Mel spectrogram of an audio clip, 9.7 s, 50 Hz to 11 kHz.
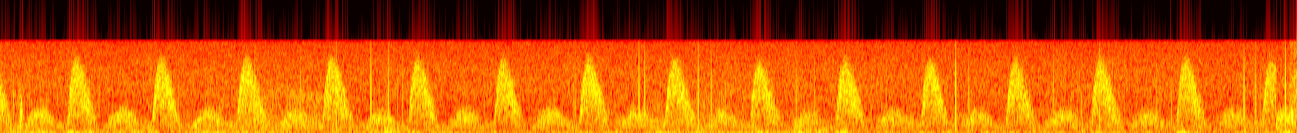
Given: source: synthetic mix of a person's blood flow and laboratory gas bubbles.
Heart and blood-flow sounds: Doppler ultrasound of blood flow; subclavian vein
9.66-9.73 s: bubbles
From the record:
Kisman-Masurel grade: 213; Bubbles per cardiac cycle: several, 3 to 8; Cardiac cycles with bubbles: 1 to 10%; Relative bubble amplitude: loud (0.450 to 0.775); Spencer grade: 1 (occasional bubble signal discernible with the cardiac motion signal, with majority of cardiac periods free of bubbles); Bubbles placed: anywhere in the cardiac cycle

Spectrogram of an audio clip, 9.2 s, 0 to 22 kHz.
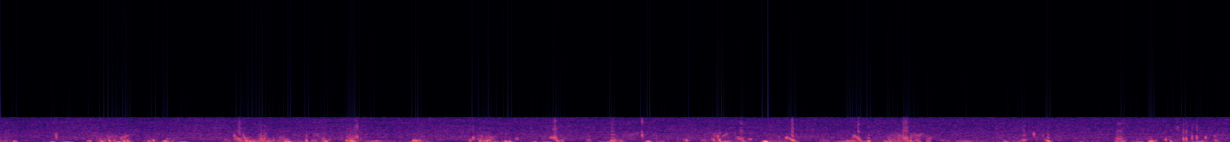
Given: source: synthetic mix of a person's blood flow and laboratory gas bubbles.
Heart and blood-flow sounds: Doppler ultrasound of blood flow; precordium
0.00-0.15 s: bubbles
0.40-0.46 s: bubbles
0.65-1.01 s: bubbles
1.07-1.20 s: bubbles
1.23-1.32 s: bubbles
1.74-2.21 s: bubbles
2.27-2.52 s: bubbles
2.56-2.72 s: bubbles
3.07-3.20 s: bubbles
3.50-3.90 s: bubbles
4.11-4.24 s: bubbles
4.40-4.45 s: bubbles
4.55-4.85 s: bubbles
5.12-5.19 s: bubbles
5.31-5.46 s: bubbles
5.51-5.65 s: bubbles
5.82-6.00 s: bubbles
6.38-6.56 s: bubbles
6.63-7.01 s: bubbles
7.63-7.79 s: bubbles
7.81-7.92 s: bubbles
8.35-8.45 s: bubbles
8.59-9.17 s: bubbles
From the record:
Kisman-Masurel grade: 232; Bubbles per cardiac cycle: several, 3 to 8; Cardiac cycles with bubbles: 50 to 99%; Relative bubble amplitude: moderate (0.250 to 0.450); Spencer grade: 3 (all of the cardiac periods contain showers or single bubble signals, but not dominating or overriding the cardiac motion signals); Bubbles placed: anywhere in the cardiac cycle

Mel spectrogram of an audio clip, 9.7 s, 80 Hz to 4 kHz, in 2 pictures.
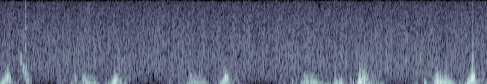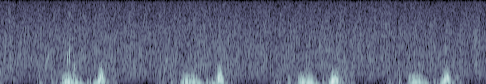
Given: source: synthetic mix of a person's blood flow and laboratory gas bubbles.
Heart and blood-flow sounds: Doppler ultrasound of blood flow; precordium
0.18-0.32 s: bubbles
0.74-0.78 s: bubbles
5.52-5.65 s: bubbles
From the record:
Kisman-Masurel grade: 121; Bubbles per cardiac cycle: 1 to 2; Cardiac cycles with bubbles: 10 to 50%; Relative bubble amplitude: barely perceptible (0.100 to 0.250); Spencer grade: 2 (many but less than half of the cardiac periods contain bubble signals, singularly or in groups); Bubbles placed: only in the low amplitude regions of the cardiac cycle

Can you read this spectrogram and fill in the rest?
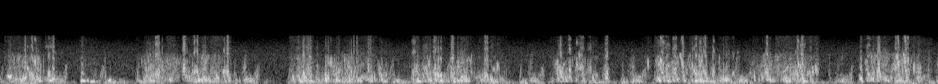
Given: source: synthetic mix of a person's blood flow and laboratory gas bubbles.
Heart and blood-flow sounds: Doppler ultrasound of blood flow; precordium
0.05-0.59 s: bubbles
0.79-0.98 s: bubbles
1.35-2.34 s: bubbles
2.88-3.90 s: bubbles
4.10-5.07 s: bubbles
5.49-6.11 s: bubbles
6.44-7.36 s: bubbles
7.49-8.21 s: bubbles
8.56-9.33 s: bubbles
From the record:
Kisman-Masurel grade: 444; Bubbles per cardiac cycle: continuous sound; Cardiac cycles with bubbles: 100%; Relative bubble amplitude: maximal (0.775 to 0.999); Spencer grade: 4 (maximum detectable bubble signal sounding continuously throughout systole and diastole of every cardiac period, and overriding the amplitude of the normal cardiac signals); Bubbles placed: only in the low amplitude regions of the cardiac cycle

